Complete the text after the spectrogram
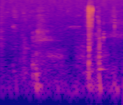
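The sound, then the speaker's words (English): Someone takes a quiet sip from a can of White Claw hard seltzer, with a soft wet slurp and a couple of brief mouth clicks. Nobody speaks. “just by the end of it, sip of that White Claw. Yeah, let's do that real quick.”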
